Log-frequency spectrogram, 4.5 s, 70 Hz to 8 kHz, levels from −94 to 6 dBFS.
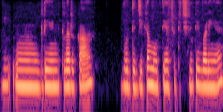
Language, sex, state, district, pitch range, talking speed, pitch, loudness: Hindi, female, Uttar Pradesh, Ghazipur, 205-220 Hz, 175 wpm, 210 Hz, -18 LUFS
